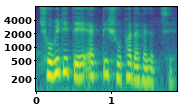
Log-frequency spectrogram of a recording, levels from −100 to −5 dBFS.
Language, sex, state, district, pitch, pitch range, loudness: Bengali, female, West Bengal, Darjeeling, 220 Hz, 195-250 Hz, -17 LUFS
